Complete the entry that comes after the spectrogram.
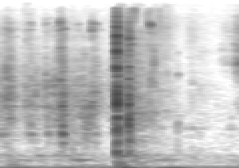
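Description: Keys tap on a computer keyboard in VS Code, a few soft clicks followed by one sharper keystroke over a low steady hum.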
